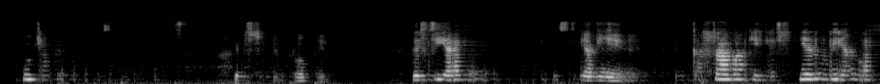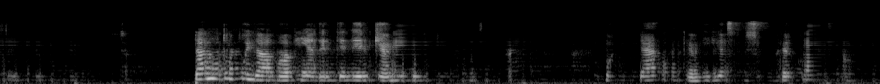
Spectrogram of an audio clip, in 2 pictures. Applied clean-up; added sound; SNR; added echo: neural mask model DeepFilterNet 3.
